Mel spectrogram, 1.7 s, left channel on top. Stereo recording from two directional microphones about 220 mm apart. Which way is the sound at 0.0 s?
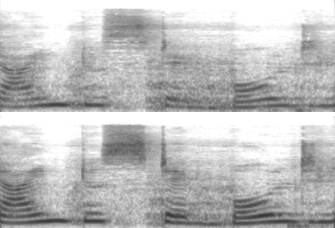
50° right (ahead or behind).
